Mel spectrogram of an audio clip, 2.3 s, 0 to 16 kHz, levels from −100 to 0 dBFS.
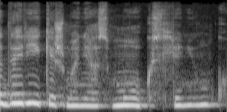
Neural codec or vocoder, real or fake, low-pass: none; real; 14.4 kHz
